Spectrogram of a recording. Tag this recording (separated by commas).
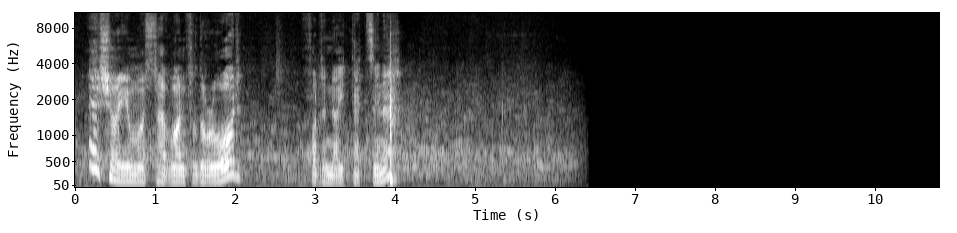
Speech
